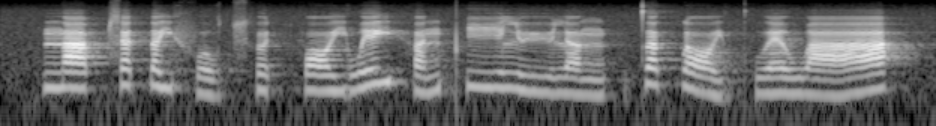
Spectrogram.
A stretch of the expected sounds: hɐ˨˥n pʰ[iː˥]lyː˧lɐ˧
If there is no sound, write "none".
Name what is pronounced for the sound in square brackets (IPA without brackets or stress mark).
iː˥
